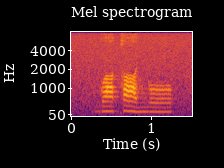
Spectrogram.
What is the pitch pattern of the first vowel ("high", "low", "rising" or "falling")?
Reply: low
